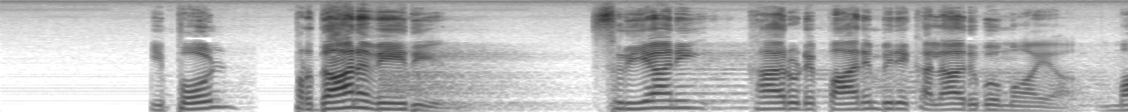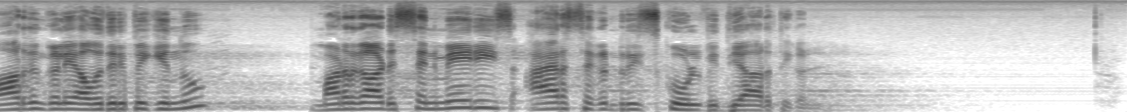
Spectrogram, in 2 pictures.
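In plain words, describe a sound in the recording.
A man speaks through a microphone over loudspeakers in a large hall.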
